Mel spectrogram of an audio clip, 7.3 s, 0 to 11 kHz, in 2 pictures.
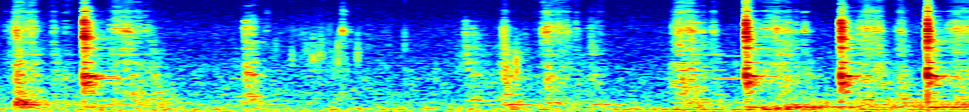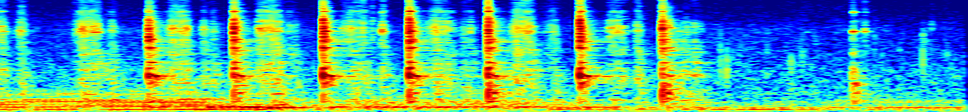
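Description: A hand ratchet clicks rapidly in irregular runs as a 12mm brake line retaining bolt is undone on a Nissan 350Z, close and distinct with faint background hum.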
